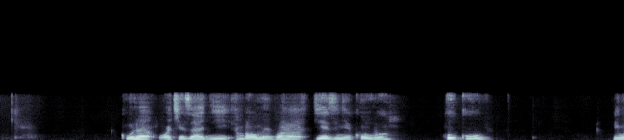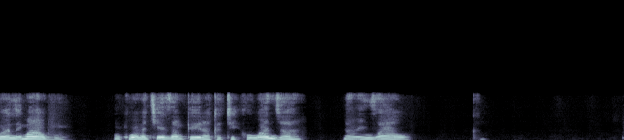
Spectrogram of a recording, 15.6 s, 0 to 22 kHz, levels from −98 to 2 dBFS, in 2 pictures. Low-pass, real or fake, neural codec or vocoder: 7.2 kHz; fake; codec, 44.1 kHz, 2.6 kbps, DAC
